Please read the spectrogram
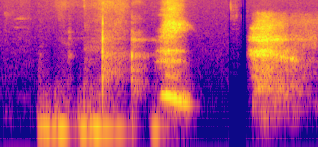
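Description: Soft, breathy laughter in a few short bursts, one trailing off in a falling, sigh-like exhale.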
